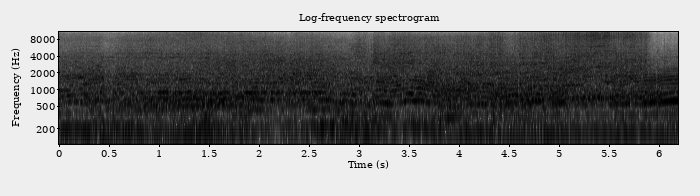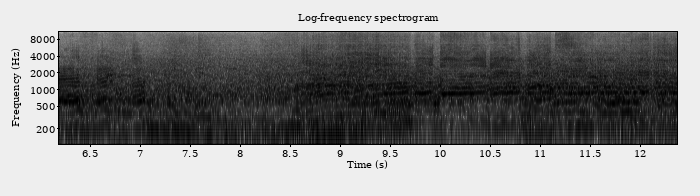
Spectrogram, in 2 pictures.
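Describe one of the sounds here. Tyres skid and scatter gravel on a dirt track.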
